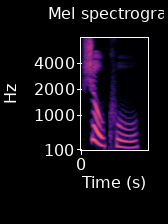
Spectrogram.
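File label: "受苦", Mandarin Chinese; hsk; chinese-flashcards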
